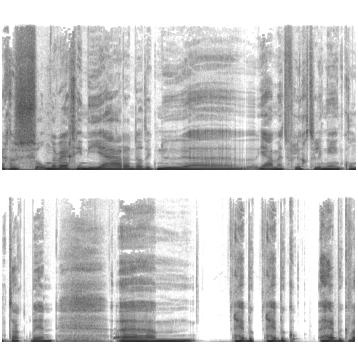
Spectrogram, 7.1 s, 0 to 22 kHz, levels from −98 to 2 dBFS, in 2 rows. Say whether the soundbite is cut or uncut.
cut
